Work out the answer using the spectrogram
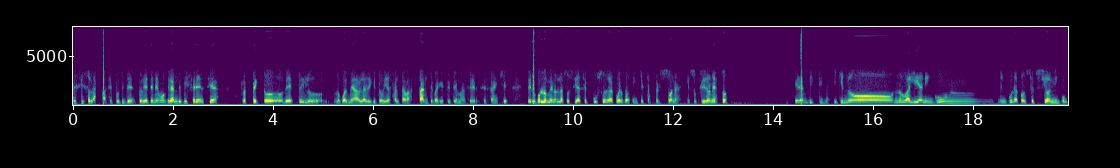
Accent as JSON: {"language": "Spanish", "country": "Chile", "said": "obedece a un tipo de país que hemos construido como chilenos"}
